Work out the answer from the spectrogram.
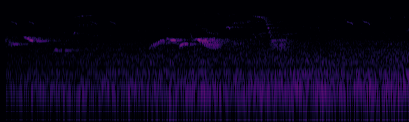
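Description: Small birds chirping in short, scattered calls over a faint steady low hum of background noise.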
